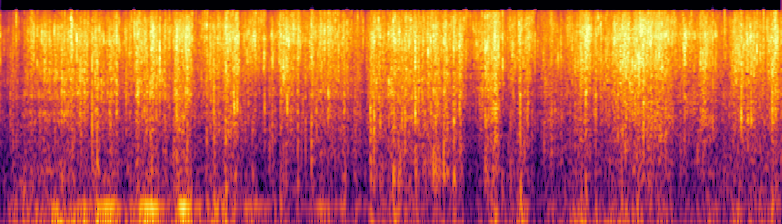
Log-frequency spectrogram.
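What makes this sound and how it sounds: A loose wad of thin, flexible, clear plastic bubble wrap is held in the air and crumpled and squeezed by both hands in fingerless gloves, with the fingertips pressing on the bubbles. The result is a steady, dense stream of bright, crisp crinkling and crackling with sharp little snaps, almost no low end and no pauses.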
